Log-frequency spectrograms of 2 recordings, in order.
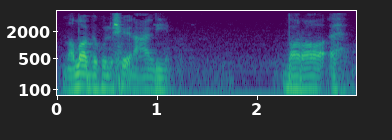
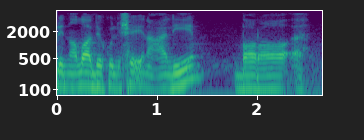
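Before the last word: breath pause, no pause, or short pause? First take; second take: breath pause; short pause. First: A full stop with a breath comes before the last word. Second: A brief pause without breath comes before the last word. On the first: "أما الوقف فيكون مع النفس" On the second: "السكت يقول ... من غير نفس"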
